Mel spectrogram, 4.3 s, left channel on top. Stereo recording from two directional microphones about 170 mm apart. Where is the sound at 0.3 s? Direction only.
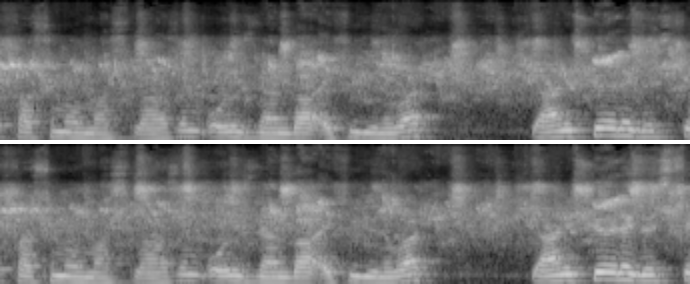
5° left (ahead or behind).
